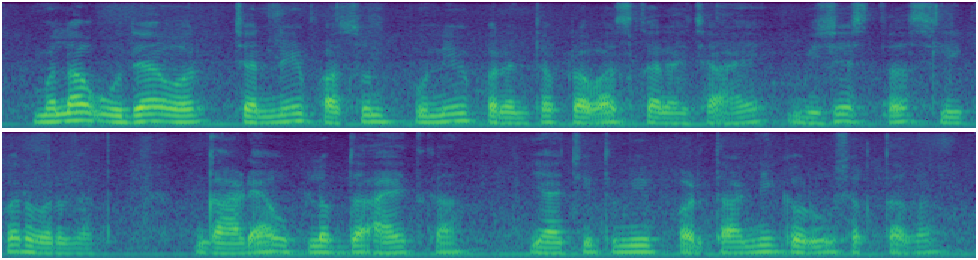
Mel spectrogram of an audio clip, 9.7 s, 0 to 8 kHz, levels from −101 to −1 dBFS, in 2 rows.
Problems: none marked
